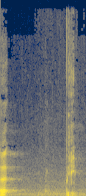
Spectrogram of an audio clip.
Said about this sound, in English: Excuse me. Was it a hiccup burp? A little hiccup burp. I had pizza and marshmallows.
